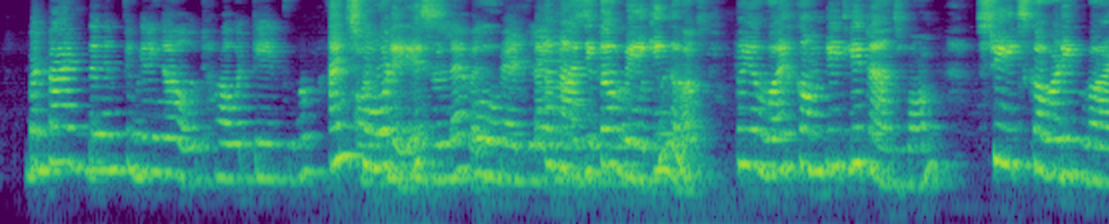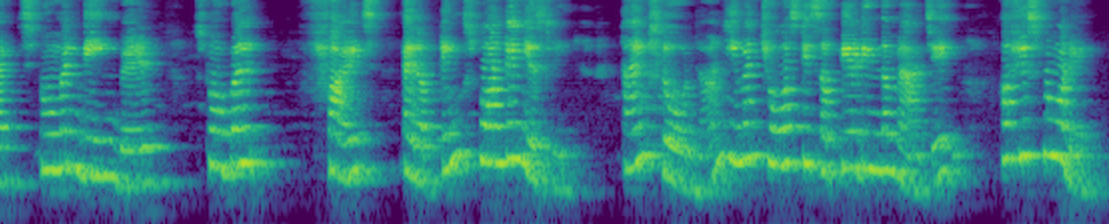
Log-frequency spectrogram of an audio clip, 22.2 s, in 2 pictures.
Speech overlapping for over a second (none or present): present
